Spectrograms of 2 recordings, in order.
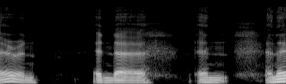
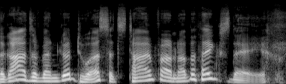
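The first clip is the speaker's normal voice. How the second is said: put-on high, old-timey 1920s street-corner newsboy voice; 7 semitones higher than usual. Riffing on an old-time newspaper bit, announcing in a newsy voice. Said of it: "newsy voice".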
